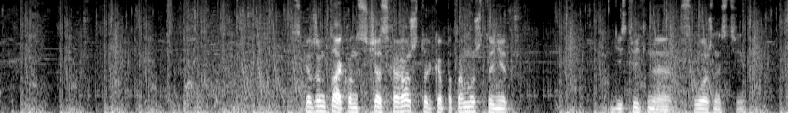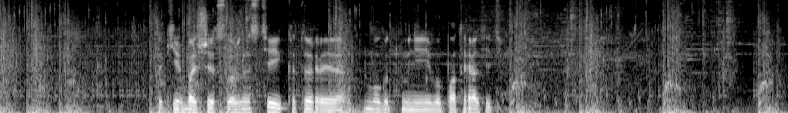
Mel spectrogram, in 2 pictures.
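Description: Game gunfire and explosions pop and crackle steadily.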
